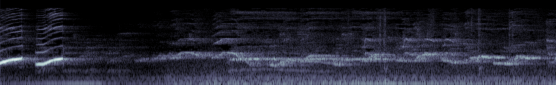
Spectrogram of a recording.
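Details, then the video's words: Masked laughingthrush, a caged lure song for trapping, opening with two loud rising whistles near the start, then a quieter run of wavering, overlapping whistled phrases from several birds. "Pancingan Poksay Hongkong"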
